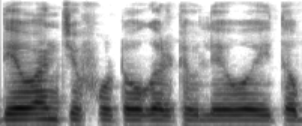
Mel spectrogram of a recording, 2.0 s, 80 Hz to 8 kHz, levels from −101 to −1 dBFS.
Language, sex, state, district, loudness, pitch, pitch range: Marathi, male, Maharashtra, Dhule, -15 LUFS, 120 Hz, 120-125 Hz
